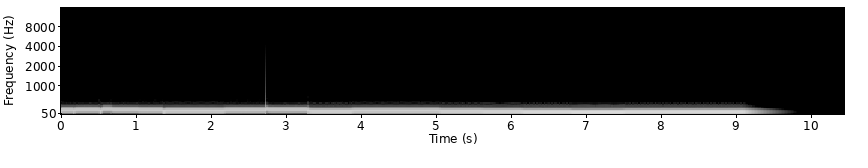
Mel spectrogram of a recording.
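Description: Sub-bass sine-wave synth tone from UVI Falcon 3's 'Sub Sine City' preset, played as a slow line of single low notes that mostly step downward. Two brief clicks come about three seconds in. The final deep note is held, then fades out a little after nine seconds.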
